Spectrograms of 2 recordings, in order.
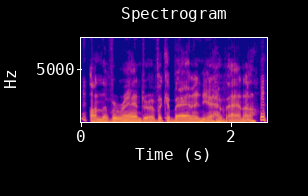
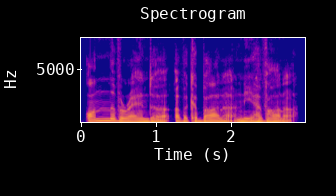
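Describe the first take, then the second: First: It is said in an American accent. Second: It is said in an Australian accent. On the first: "It's a really bad American accent" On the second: "Not with an Aussie accent"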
